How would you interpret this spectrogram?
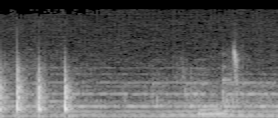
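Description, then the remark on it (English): Three firm, resonant knocks on the wooden door of a ramshackle house at night in quick succession, followed by a quiet, hollow pause with faint background noise. “No, I'll knock.”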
